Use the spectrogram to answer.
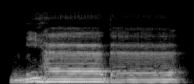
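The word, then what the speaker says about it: مهادا: আলাম নাজআলিল আরদা মিহাদা, এই আয়াতের মধ্যে আমরা কি কি দেখতে পাই? আলাম শব্দটির মধ্যে কোনো গুণা নেই। নাজ আলিল, আর ত স্বাভাবিক, কোনো টান নেই, গুণা নেই। মিহাদা, এই শব্দটির মধ্যে আমরা এক জায়গায় টান দিচ্ছি, সেটা কি?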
